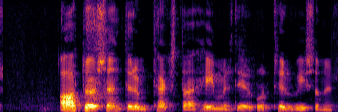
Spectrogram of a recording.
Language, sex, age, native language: Icelandic, male, 15, Icelandic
